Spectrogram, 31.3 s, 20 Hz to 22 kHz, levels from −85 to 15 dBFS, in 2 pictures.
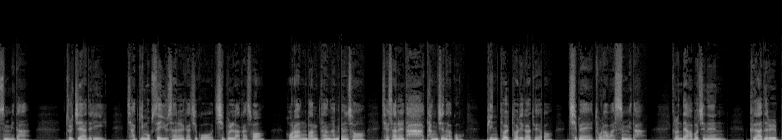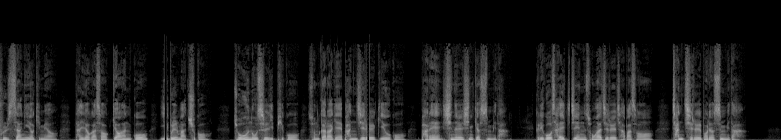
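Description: Speech with a gap at a join of encoded pieces every 4 s: silences of 39 ms at 2.74 s, then 49 ms at 6.78, 10.83, 14.88, 18.93, 22.98 and 27.03 s. Separately encoded segments were joined untrimmed, keeping encoder delay and last-frame padding.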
